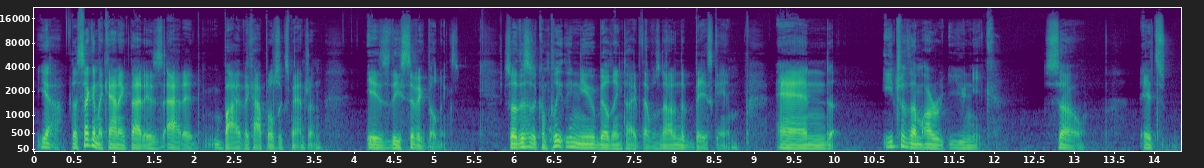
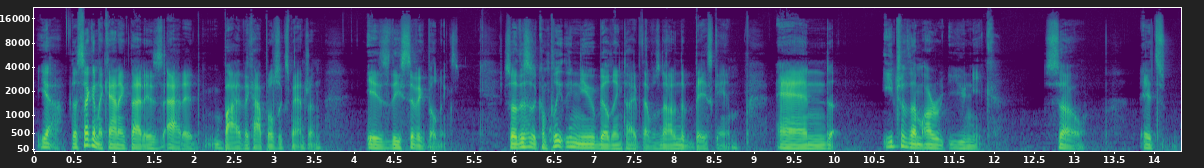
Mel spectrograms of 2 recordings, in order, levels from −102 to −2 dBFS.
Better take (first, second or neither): neither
